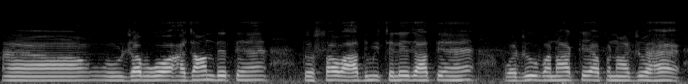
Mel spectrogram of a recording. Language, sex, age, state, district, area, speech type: Urdu, male, 45-60, Bihar, Supaul, rural, spontaneous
